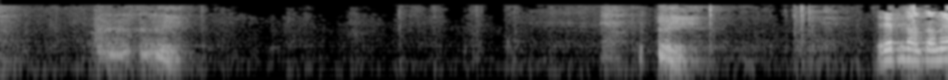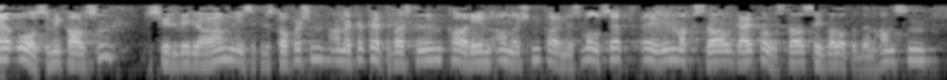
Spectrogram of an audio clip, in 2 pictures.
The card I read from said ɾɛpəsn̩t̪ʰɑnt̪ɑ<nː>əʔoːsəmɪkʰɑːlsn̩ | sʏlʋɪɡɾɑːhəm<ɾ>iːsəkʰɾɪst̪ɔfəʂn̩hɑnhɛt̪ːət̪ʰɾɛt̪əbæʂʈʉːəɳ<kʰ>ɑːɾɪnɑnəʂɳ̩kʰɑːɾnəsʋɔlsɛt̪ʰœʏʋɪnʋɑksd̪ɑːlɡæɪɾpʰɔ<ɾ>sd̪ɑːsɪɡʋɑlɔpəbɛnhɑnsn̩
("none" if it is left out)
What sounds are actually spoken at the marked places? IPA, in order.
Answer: n, l, kʰ, l

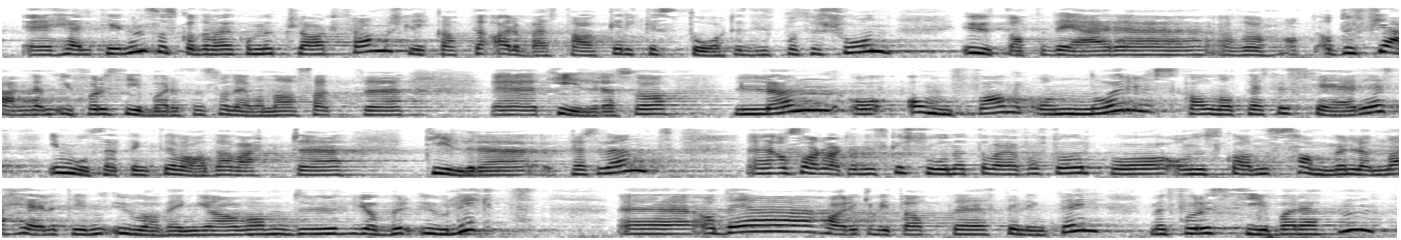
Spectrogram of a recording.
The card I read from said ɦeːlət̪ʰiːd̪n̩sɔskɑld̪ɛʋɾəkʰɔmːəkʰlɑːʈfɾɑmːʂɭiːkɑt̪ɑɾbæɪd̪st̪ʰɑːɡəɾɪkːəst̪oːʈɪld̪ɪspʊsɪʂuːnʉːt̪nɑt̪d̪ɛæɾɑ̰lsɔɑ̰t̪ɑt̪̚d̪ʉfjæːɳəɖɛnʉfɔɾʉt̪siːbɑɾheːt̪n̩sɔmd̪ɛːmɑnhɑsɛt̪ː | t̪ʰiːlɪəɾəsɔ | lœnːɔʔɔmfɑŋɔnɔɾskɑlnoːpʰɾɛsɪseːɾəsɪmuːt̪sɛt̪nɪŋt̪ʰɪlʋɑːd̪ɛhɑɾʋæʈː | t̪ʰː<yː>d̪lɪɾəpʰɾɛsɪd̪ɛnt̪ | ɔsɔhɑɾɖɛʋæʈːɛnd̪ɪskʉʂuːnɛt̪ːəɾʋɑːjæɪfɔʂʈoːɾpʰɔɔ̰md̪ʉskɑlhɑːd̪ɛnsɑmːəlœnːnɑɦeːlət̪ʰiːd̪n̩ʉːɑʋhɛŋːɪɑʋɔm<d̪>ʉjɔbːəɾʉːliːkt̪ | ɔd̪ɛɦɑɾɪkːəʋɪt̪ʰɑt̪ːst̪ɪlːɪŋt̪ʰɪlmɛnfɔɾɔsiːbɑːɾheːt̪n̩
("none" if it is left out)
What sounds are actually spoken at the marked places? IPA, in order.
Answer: iː, d̪

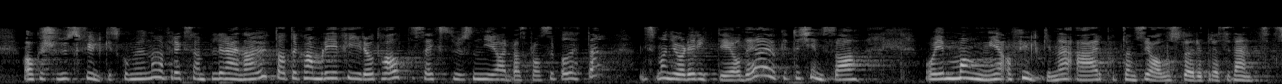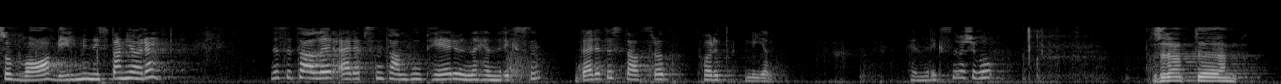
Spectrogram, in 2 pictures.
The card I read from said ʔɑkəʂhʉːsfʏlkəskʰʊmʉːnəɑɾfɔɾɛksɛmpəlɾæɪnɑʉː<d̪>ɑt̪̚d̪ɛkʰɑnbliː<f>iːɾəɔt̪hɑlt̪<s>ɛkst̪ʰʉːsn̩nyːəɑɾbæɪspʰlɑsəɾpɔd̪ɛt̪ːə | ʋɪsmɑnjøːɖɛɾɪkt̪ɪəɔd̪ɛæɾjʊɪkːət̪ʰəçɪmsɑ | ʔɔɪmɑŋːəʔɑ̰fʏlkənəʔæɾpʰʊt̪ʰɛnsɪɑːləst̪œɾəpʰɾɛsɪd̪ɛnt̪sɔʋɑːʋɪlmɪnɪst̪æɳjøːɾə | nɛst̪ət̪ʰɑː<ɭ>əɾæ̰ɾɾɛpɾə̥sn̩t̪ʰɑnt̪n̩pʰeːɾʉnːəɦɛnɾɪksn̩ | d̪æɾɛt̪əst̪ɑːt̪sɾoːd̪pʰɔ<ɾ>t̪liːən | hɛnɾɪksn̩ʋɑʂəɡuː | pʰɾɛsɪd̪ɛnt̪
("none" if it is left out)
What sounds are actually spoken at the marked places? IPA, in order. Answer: t̪, f, s, l, ɾ

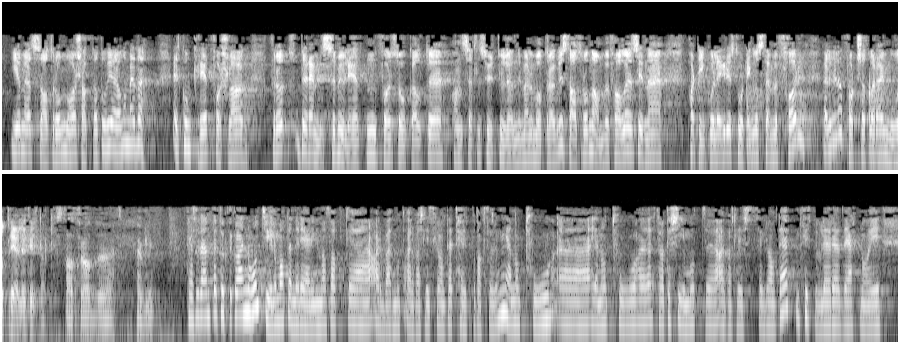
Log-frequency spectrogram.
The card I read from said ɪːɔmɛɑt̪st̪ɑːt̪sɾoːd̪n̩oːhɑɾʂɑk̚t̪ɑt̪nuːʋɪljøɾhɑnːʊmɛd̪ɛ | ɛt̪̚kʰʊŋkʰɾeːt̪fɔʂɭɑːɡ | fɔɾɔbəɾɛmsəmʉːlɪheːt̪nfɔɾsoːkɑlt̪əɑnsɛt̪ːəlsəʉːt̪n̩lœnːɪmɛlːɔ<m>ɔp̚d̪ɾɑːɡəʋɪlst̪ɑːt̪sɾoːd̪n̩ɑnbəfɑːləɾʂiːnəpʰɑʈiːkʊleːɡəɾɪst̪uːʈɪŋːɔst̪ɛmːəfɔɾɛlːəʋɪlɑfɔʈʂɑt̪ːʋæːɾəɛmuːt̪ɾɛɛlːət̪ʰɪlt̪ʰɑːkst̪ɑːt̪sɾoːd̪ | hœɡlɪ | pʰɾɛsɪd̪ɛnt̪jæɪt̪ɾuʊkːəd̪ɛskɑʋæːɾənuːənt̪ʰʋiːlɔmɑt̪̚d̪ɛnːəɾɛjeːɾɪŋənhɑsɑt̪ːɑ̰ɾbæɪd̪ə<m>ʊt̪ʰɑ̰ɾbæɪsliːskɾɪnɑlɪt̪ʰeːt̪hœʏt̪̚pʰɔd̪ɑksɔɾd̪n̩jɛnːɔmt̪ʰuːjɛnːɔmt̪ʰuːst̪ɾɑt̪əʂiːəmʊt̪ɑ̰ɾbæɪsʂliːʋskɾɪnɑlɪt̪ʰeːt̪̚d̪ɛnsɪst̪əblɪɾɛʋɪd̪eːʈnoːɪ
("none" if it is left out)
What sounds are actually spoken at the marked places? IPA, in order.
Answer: m, m

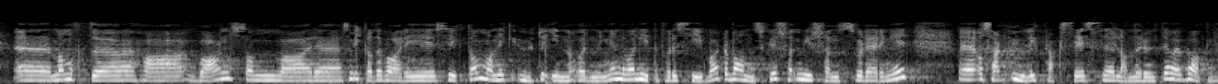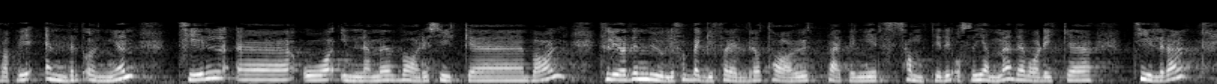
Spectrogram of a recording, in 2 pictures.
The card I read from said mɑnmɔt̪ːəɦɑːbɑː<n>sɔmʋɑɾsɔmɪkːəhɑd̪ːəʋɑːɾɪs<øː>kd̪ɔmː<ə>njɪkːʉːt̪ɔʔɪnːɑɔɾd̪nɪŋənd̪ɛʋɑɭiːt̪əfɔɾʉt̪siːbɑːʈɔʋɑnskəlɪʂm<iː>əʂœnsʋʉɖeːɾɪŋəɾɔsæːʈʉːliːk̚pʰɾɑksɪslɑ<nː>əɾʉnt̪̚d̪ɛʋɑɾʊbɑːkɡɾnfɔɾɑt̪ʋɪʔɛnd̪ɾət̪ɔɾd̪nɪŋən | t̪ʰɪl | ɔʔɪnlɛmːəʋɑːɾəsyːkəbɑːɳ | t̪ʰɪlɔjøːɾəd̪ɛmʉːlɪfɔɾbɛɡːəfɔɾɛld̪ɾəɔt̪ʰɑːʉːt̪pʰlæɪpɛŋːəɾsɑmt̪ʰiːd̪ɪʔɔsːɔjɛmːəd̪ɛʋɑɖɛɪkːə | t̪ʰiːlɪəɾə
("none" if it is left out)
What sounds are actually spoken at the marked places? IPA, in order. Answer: ɳ, yː, ɑ, yː, nː

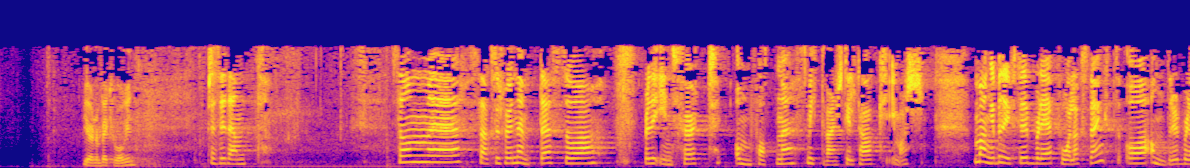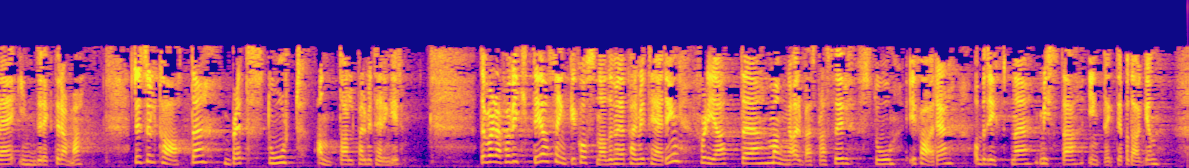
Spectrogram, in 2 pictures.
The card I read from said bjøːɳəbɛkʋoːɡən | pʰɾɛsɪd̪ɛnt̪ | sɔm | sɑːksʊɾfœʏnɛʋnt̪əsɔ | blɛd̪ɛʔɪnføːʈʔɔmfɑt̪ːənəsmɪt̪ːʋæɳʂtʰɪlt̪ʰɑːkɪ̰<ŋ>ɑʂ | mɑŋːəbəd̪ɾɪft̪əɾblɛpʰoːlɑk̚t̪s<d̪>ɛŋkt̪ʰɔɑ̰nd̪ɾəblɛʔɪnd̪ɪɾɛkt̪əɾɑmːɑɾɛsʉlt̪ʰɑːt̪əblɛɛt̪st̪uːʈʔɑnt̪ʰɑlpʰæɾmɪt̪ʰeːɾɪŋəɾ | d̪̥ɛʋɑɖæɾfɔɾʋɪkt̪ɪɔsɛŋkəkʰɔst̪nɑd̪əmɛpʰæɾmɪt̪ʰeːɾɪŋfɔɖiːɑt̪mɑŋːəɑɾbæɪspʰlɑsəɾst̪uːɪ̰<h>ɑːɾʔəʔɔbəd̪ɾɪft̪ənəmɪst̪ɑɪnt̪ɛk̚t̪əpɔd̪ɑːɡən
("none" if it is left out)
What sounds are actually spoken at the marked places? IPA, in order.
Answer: m, t̪, f

